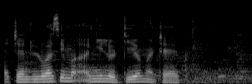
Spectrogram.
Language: Luo (Kenya and Tanzania)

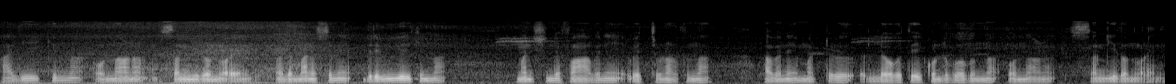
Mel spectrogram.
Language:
Malayalam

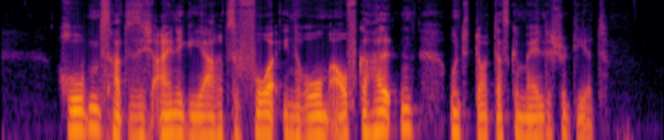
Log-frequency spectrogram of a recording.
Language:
German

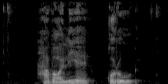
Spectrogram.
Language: Persian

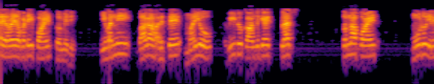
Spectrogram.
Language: Telugu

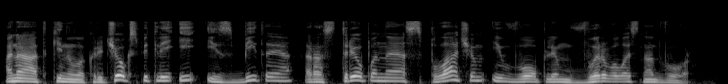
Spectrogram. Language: Russian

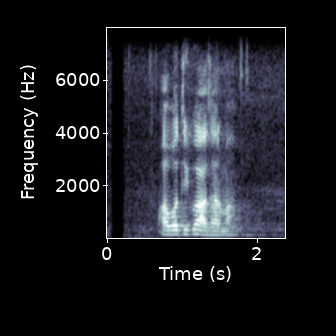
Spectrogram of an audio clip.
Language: Nepali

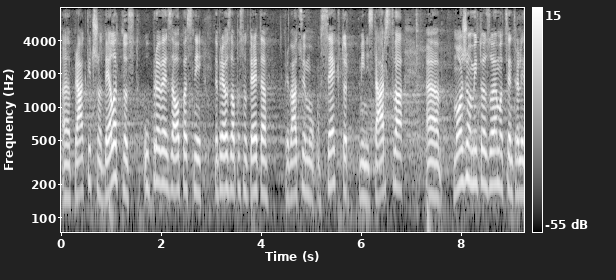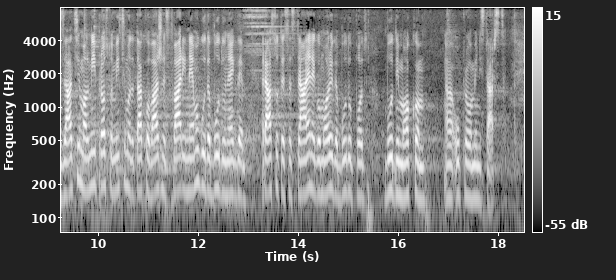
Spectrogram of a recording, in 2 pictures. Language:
Serbian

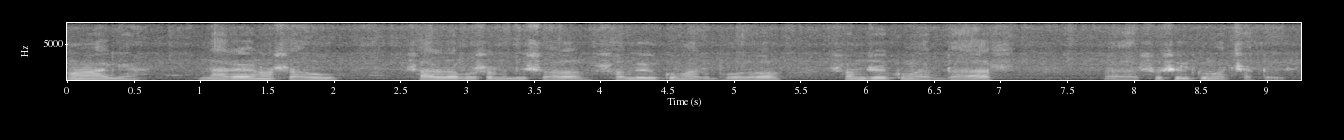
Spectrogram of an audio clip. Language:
Odia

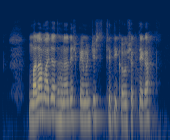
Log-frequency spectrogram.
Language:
Marathi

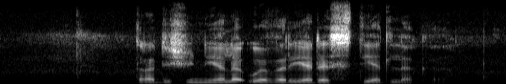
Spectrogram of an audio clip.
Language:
Afrikaans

